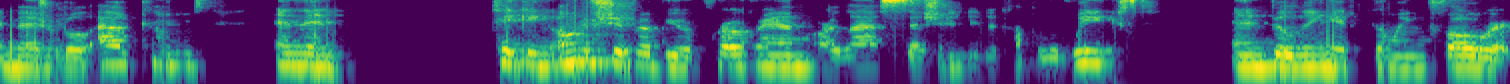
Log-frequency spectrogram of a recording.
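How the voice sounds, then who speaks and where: Somewhat breathy, a woman with a New York accent talks at a moderate pace. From Brooklyn, New York. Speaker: school counseling presenter. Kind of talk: webinar presentation.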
